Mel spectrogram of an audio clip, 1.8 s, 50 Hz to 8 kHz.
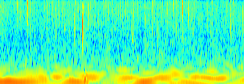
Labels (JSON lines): {"label": "biophony, midshipman", "recorder": "SoundTrap 500"}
